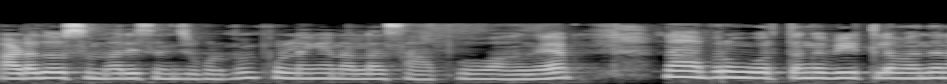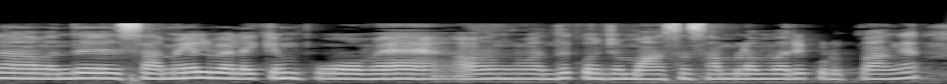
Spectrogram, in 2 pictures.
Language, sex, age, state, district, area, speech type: Tamil, female, 30-45, Tamil Nadu, Thoothukudi, urban, spontaneous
